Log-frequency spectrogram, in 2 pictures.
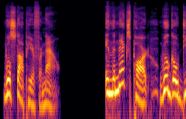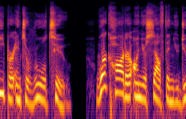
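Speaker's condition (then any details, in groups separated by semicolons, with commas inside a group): No condition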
